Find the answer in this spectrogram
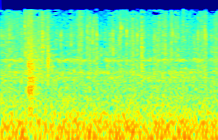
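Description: Dense, steady crackling like a fire burning, with one sharper crack about a third of a second in.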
